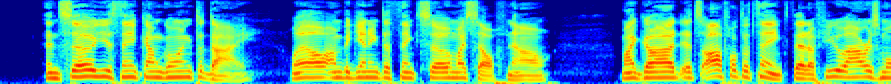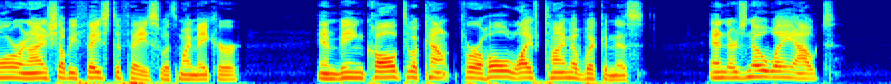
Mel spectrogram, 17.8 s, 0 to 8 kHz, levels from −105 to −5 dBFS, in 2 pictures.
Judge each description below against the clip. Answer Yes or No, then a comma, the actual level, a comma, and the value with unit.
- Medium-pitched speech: Yes, medium, 155 Hz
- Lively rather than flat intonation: No, average, 3.4 semitones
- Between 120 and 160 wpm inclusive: No, average, 180 wpm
